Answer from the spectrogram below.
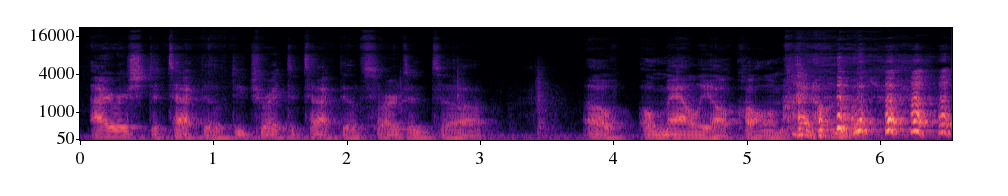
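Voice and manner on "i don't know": laughing. Real, not acted. Laughs over made-up detective name.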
